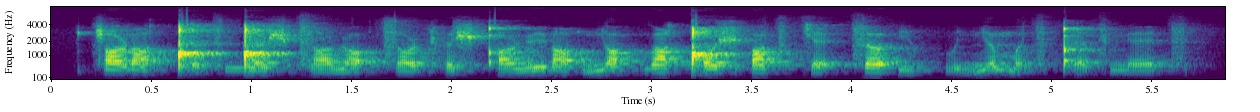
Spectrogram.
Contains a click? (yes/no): yes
